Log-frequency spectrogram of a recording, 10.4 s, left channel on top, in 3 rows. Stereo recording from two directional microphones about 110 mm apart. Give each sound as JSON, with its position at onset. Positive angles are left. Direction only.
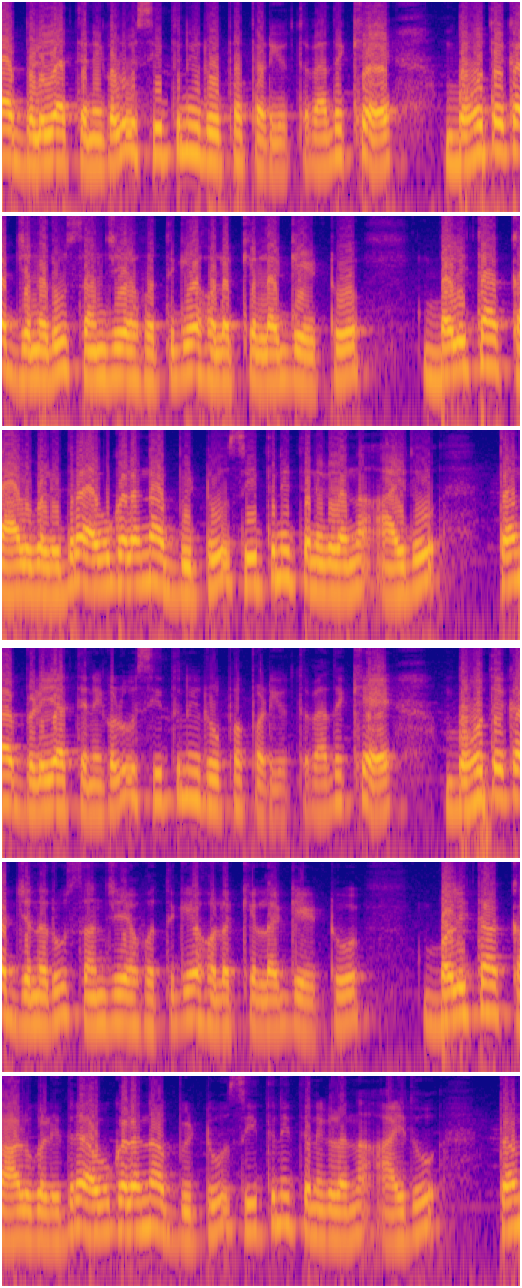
{"t": 0.0, "sound": "a man's voice", "side_deg": 25}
